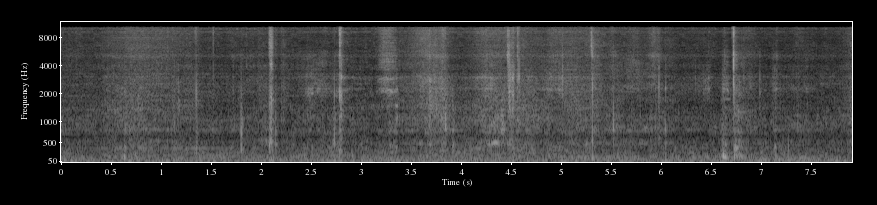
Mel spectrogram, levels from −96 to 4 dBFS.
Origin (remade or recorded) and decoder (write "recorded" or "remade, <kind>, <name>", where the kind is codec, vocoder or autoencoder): remade, codec, SNAC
